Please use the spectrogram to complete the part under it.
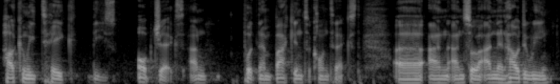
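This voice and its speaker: A Nigerian museum founder gives an informal talk on a conference panel, telling stories and posing rhetorical questions. His voice is low-pitched and level, and he takes his time.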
